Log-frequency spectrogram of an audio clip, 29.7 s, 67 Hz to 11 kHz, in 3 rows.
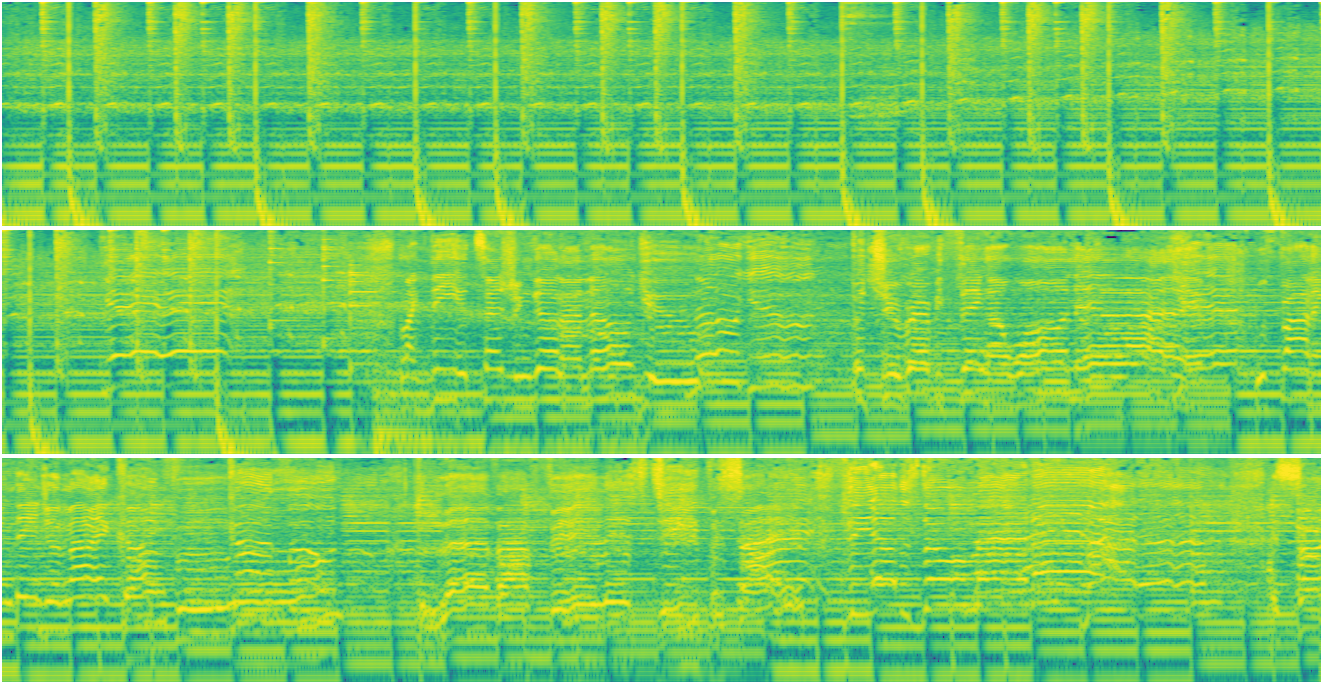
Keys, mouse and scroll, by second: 0.9 a, 1.5-4.1 right drag, 2.6-4.7 drag, 6.2 a, 6.7-9.0 right drag, 9.0-10.9 drag, 10.9 a, 11.3-13.5 right drag, 12.2-14.2 drag, 13.8 a, 14.2-18.2 middle drag, 17.6 Tab, 18.3-20.8 middle drag, 23.9-25.8 middle drag.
